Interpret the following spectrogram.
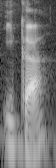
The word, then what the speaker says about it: Ika: the correct pronunciation is Ika. I'm actually not 100% sure I'm doing it with the exact right pronunciation because it's in Japanese, and it means squid in Japanese.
